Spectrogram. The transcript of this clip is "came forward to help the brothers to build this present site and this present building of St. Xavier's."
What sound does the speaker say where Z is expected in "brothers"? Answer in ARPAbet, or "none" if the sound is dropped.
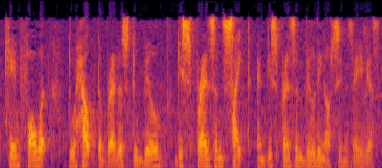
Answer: S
